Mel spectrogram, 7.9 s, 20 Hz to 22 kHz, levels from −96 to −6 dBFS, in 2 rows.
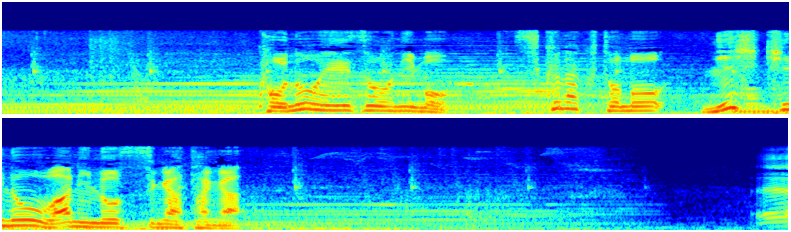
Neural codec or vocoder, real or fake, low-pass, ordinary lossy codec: none; real; none; none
